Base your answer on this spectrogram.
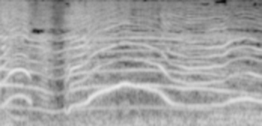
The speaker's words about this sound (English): Well, Frankenstein is, but by the sounds of the screams and the running, this monster's clearly trying to kill you.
